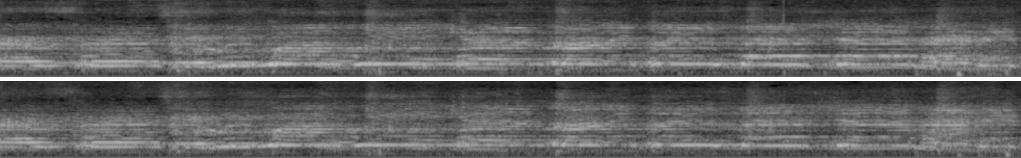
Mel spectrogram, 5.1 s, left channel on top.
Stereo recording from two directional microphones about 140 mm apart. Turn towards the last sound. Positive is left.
turn(degrees=25)  # may be behind; listen again after turning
